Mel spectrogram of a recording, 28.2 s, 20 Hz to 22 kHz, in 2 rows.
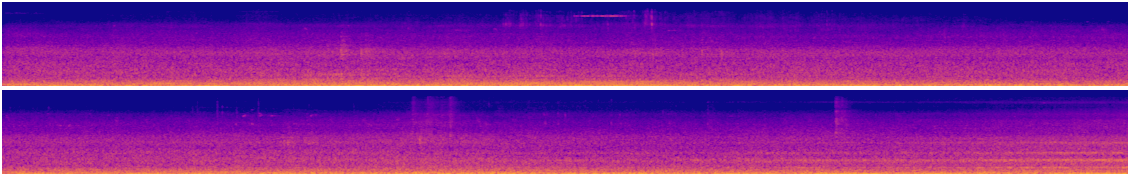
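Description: Steady low rumble of an approaching passenger train hauled by an EP1 electric locomotive, growing a little louder near the end.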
